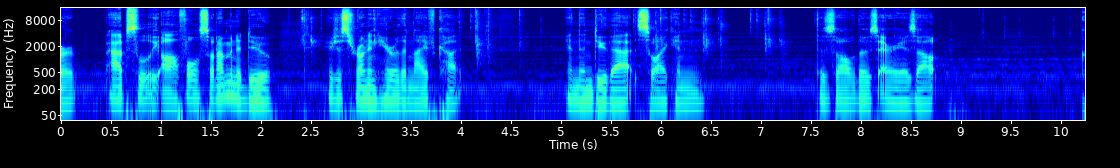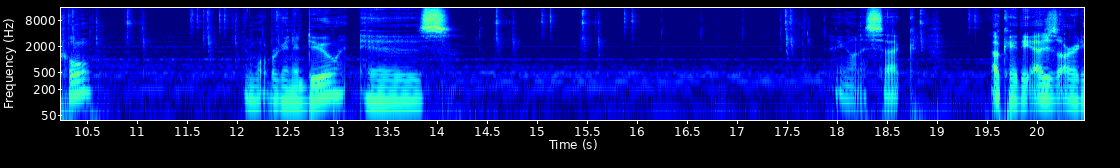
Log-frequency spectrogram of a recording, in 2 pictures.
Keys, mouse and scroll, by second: 0.5 middle click, 1.2 KP_1, 2.4 k, 4.3 middle click, 5.3 click, 5.9 ctrl+x, 6.2 click, 6.5 ctrl+x, 6.9 click, 7.1 ctrl+x, 7.8 middle click, 9.2 middle click, 9.5 middle click, 10.0 middle click, 10.3 shift+middle click, 10.8 Tab, 11.5 click, 11.8 shift+click, 12.0 middle click, 12.4 shift+middle click, 13.3-14.4 middle drag, 14.5 Tab, 15.0 click, 15.4 Tab, 15.8 click, 16.2 middle click, 17.0 middle click, 17.6 alt+a, 17.6 middle click, 18.4 middle click, 18.8 Tab, 19.3 click, 20.0 middle click.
